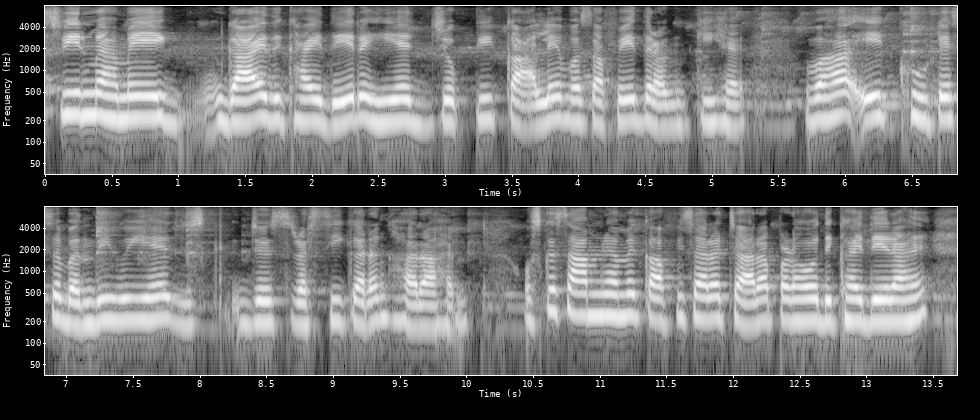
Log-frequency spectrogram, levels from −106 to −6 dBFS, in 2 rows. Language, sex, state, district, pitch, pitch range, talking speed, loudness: Hindi, female, Maharashtra, Aurangabad, 205 Hz, 190-220 Hz, 190 wpm, -16 LUFS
